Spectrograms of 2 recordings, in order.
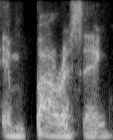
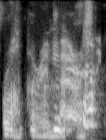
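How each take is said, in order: First: Said in the usual way. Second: Proper embarrassing with a high rising sneer; mock scorn.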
